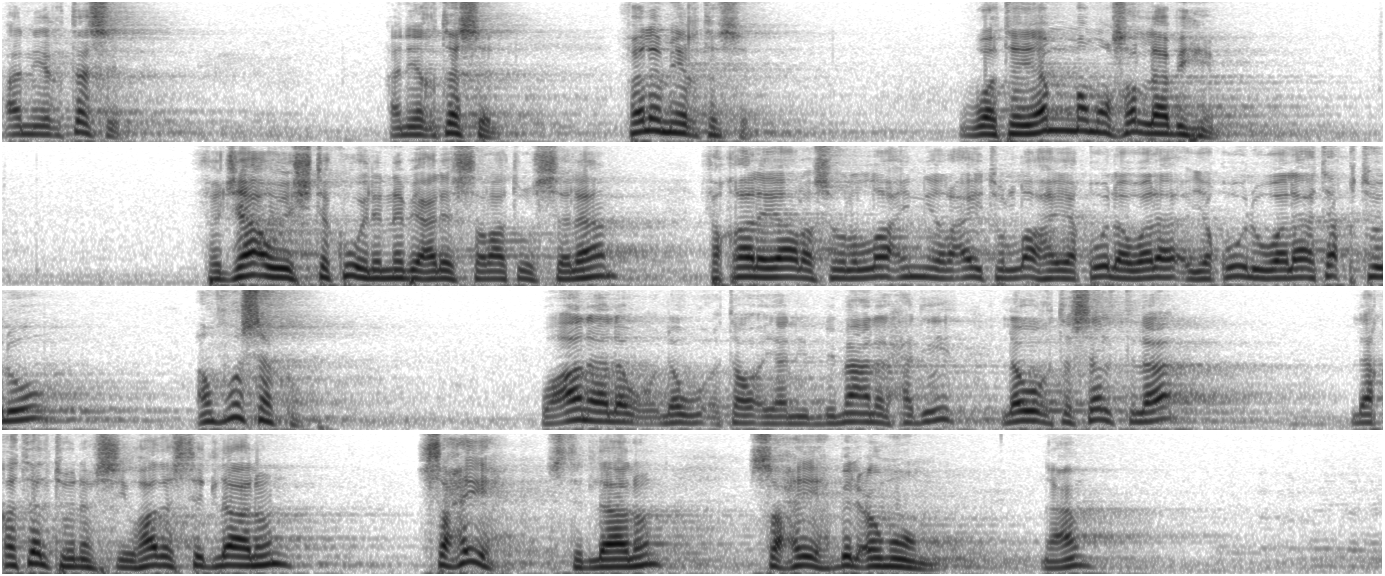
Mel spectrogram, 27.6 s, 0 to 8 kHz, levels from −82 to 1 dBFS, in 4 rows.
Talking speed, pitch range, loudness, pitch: 100 wpm, 165-205 Hz, -14 LUFS, 185 Hz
